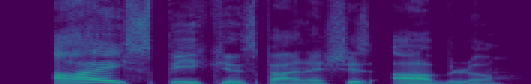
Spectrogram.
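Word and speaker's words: habló: And then hablo shows that stress with the tilde, and you can see how the stress and the accent is on the ending. And hablo means I speak or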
